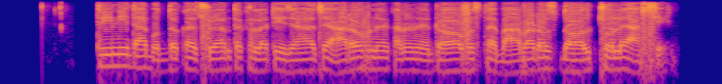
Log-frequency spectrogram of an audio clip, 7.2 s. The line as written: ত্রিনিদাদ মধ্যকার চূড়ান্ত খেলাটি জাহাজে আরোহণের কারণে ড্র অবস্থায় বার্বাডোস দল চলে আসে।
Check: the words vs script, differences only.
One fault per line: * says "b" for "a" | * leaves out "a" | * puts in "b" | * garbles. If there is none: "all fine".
all fine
